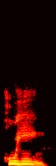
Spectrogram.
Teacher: a sílaba tônica é o in, que ela é uma palavra oxítona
